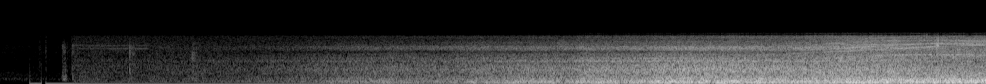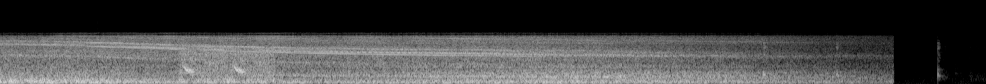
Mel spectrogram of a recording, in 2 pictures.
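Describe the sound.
Roar of an Eastern jet airliner landing on runway 27 right: a broad, rushing engine noise swells over the first seconds, holds loud and steady, then cuts off abruptly near the end.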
